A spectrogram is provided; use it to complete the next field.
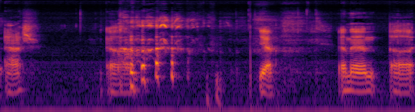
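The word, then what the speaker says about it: Æ: x um and then the AE is like pronounced Ash uh yeah and then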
